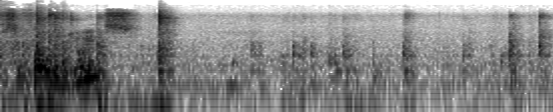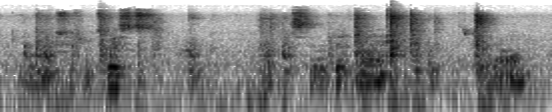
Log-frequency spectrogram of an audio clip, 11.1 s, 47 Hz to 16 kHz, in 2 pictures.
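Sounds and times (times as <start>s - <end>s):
plastic parts clicking and tapping: 2.4s - 10.6s.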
